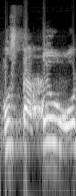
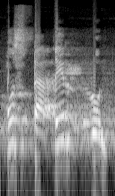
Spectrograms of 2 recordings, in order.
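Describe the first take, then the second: First: The first r sound is heavy and full. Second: The first r sound is light and thin. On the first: The speaker calls it wrong. "এটা এভাবে পড়বো না" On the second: The speaker calls it right. "ফার্স্টের যে র হবে ... বারেক হবে"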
